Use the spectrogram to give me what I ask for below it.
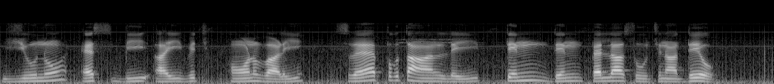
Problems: none marked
